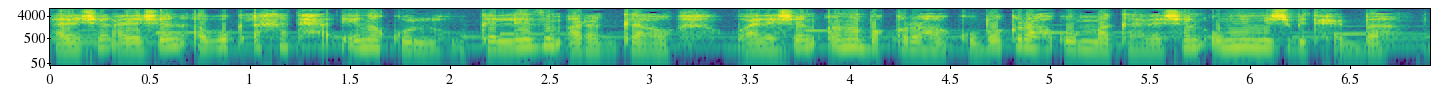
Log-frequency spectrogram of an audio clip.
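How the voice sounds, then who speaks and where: A woman's voice: medium pitch, quick pace, soft background music, lightly acted. A woman with an Egyptian Arabic accent voicing a sly, spiteful young second wife in a narrated story.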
